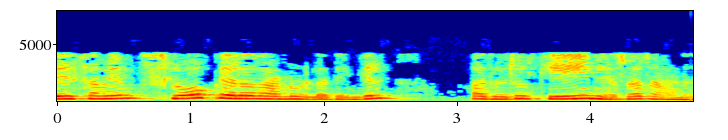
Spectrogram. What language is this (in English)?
Malayalam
